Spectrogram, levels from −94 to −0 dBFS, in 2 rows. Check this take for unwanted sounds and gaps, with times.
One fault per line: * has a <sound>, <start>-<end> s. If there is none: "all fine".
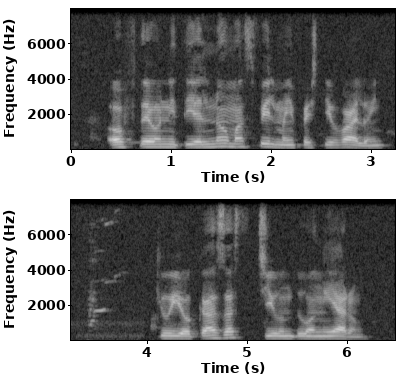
* has a squeak, 3.4-3.8 s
